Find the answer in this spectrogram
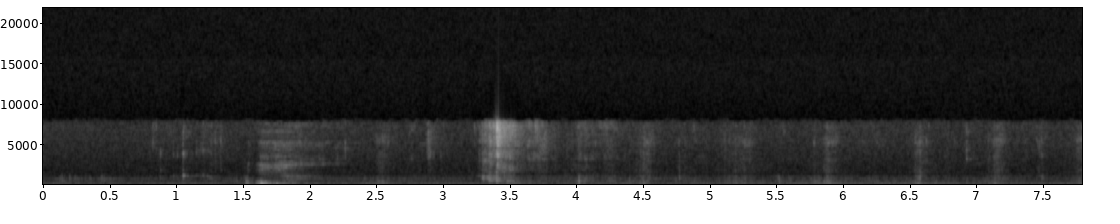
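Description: Pani puri being eaten: a crisp, water-filled puri shell crunching as it is bitten, then quieter chewing. There are two sharper sounds about one and a half and three and a half seconds in.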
